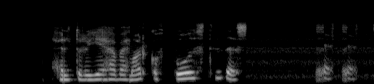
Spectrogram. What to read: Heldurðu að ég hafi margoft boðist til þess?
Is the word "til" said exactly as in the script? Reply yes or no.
yes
